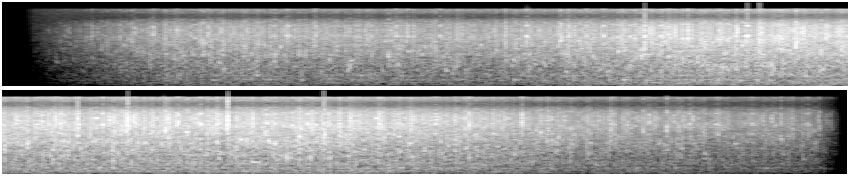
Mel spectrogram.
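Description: Flowing, trickling water with small droplet splashes, a sound effect for a logo forming out of liquid. It fades in, swells to its loudest a little past halfway, and fades out near the end.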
